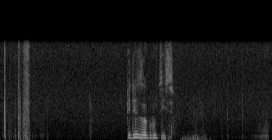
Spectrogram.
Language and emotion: Russian, neutral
